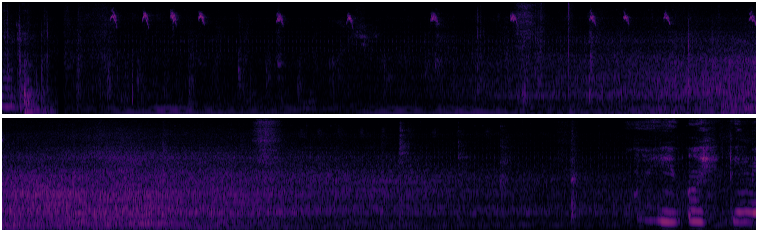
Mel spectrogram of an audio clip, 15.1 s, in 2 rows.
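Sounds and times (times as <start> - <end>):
low steady hum: 0.0 - 8.3
small bird chirping: 1.0 - 7.7
passing vehicle rush: 4.0 - 13.8.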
